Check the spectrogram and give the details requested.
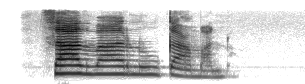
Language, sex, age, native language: Icelandic, female, 8, Icelandic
